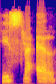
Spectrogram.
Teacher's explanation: in Hebrew, they're much more distinct, these two syllables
